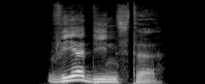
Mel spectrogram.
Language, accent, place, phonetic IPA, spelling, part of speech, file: German, Germany, Berlin, [ˈveːɐ̯ˌdiːnstə], Wehrdienste, noun, De-Wehrdienste.ogg
- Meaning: nominative/accusative/genitive plural of Wehrdienst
